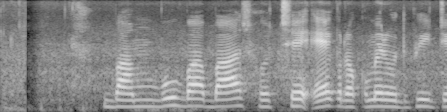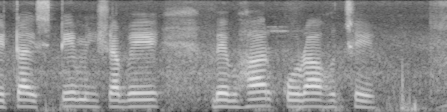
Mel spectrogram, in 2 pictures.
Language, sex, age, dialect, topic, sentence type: Bengali, female, 18-24, Western, agriculture, statement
